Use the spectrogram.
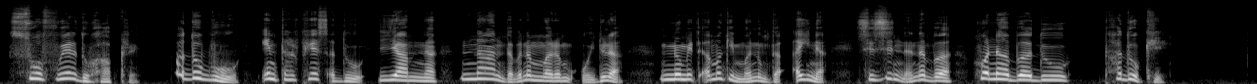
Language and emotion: Manipuri, disgusted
